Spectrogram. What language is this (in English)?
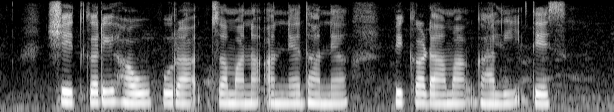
Marathi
